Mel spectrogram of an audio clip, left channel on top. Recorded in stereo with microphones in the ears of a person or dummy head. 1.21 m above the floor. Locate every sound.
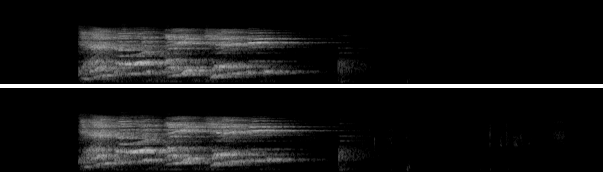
0.8 s a shout: 30° left (ahead or behind), 1.0 m
3.4 s a clink: 65° left (ahead or behind), 1.1 m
